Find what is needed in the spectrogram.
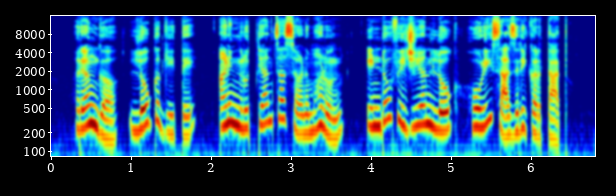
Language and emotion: Marathi, neutral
